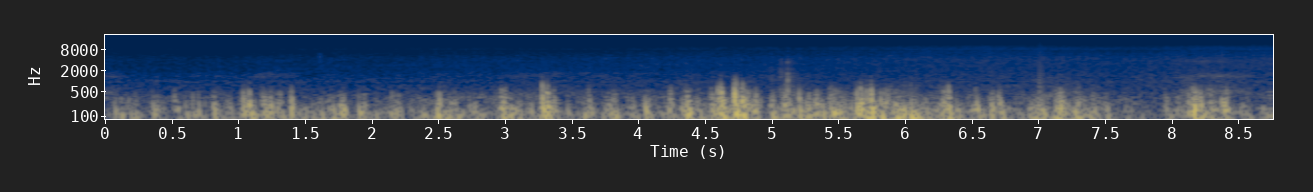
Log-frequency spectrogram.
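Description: Wind gusts across a pond, buffeting the microphone in uneven bursts of low rumble and rustling, moderately loud and irregular throughout.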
